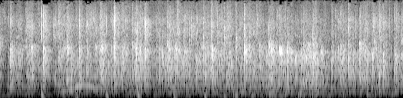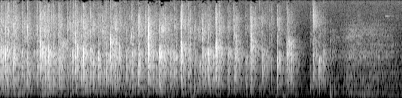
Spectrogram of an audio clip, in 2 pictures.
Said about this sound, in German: Herzlichen Applaus für Manu.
